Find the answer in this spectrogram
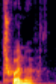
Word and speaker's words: Gwyneth: It's actually pronounced, it's spelt Gwyneth, sort of Celtic name, but it's pronounced in the story as Stephen knows her as Gwyneth, I believe is how you pronounce it.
